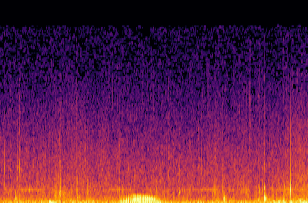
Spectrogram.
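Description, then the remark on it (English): Rain patters steadily on a plastic tarp, with scattered sharper drop hits ticking out above the constant wash and a brief low swell of noise midway; no voices. “Oh, rainy though. But like a tarp, plastic resistant.”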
